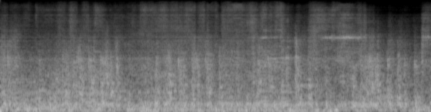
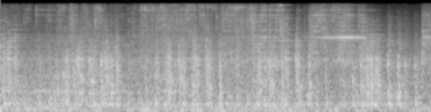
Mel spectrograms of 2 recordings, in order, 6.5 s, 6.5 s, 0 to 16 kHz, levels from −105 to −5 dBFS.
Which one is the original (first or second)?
second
